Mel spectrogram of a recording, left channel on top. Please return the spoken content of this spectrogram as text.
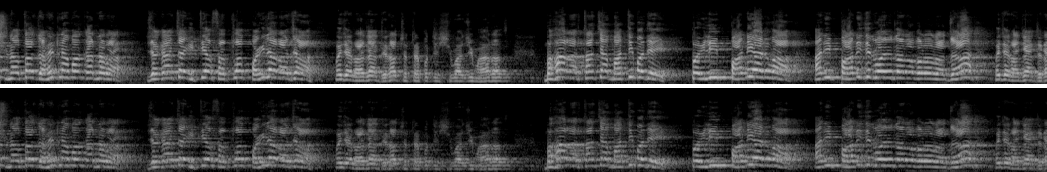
जाहीरनामा करणारा जगाच्या इतिहासातला पहिला राजा म्हणजे राजाधिराज छत्रपती शिवाजी महाराज. महाराष्ट्राच्या मातीमध्ये पहिली पाणी अडवा आणि पाणी जिरवायला राजा म्हणजे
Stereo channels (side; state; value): right; quieter; 5.5 dB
